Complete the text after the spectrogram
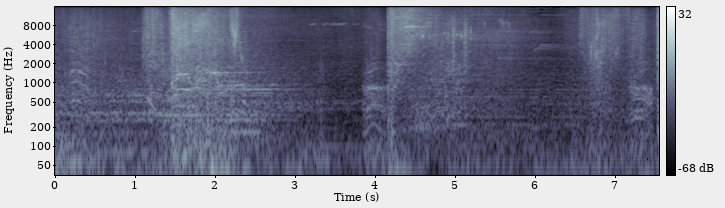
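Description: Magic spell effects whoosh and burst in quick flurries.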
